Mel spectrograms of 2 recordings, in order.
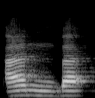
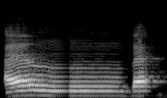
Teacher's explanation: Salah satu contohnya nun ketemu dengan huruf ba contohnya. Jadi nun ketemu ba, bacanya bukan anba tapi amba, dirapetin mulutnya atau diberikan rongga sedikit. Amba, seperti itu.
